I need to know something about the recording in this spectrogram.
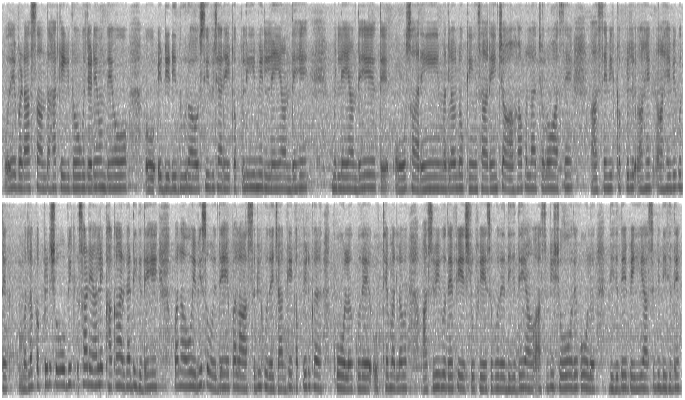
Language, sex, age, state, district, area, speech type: Dogri, female, 18-30, Jammu and Kashmir, Jammu, urban, spontaneous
